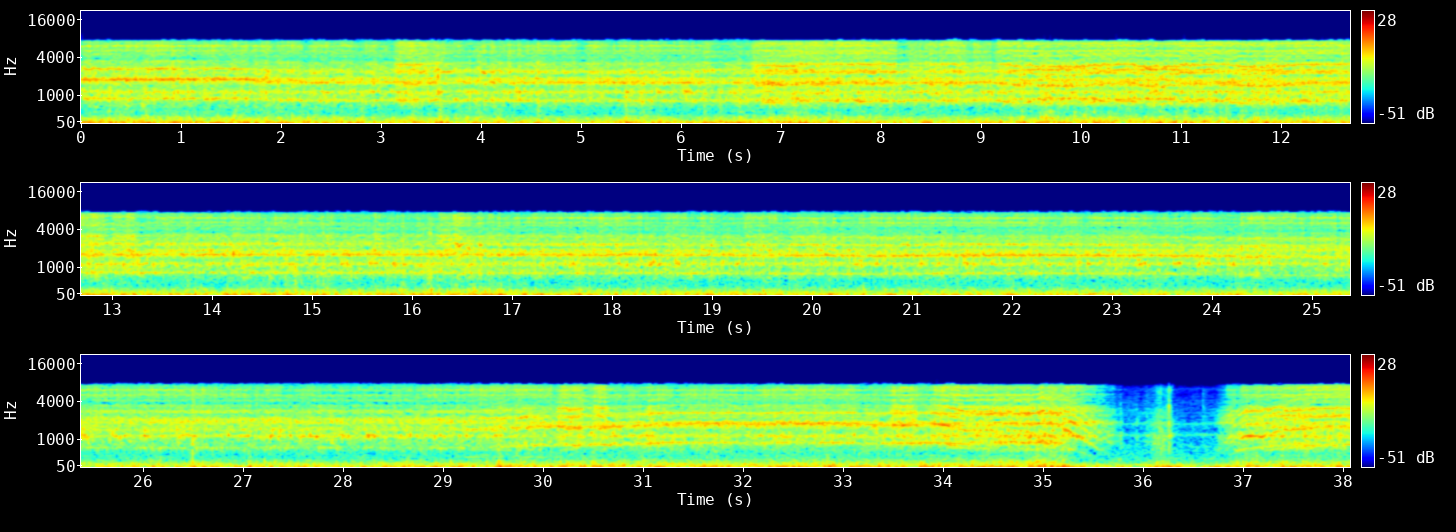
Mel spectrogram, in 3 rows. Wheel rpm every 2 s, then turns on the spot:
230, 210, 210, 210, 210, 210, 210, 210, 210, 200, 200, 200, 190, 180, 190, 220, 230, 120, 110.
none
